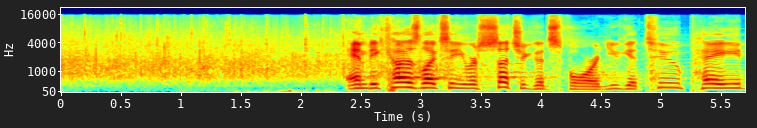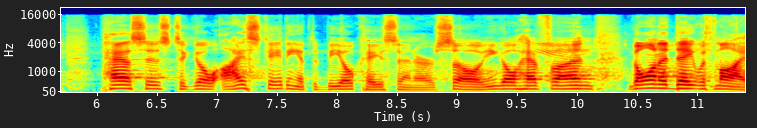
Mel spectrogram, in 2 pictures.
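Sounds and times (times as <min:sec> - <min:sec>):
audience applause: 0:00.0 - 0:03.5
speech: 0:02.4 - 0:11.3.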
